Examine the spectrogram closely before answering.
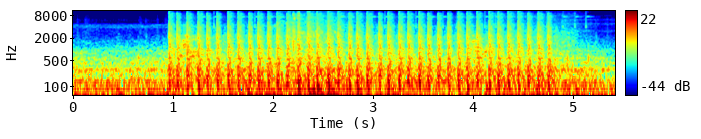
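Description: A machine gun fires in a rapid, steady burst.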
